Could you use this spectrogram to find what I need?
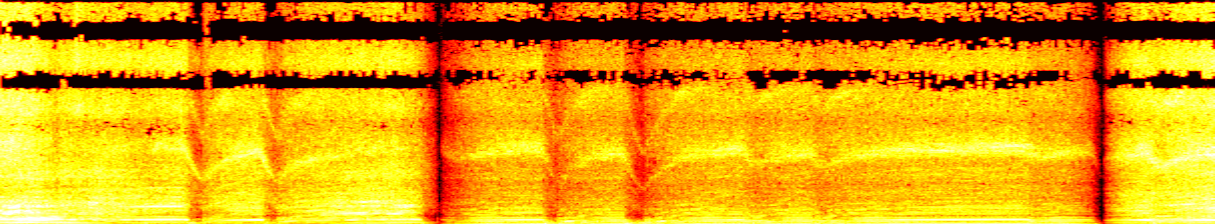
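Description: Tyres squeal loudly on pavement.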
